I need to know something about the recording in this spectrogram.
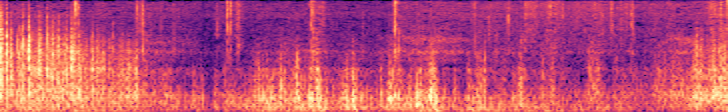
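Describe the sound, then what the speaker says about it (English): Steady wind buffeting the microphone, a continuous low rumble with gusty swells, loud and close, no voices. "It is windy here"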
